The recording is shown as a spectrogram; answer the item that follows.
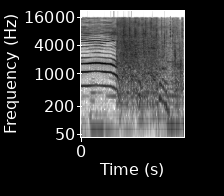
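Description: A cartoon character's high, held cry of alarm, cut off under a second in by a loud, noisy crash of breaking wood.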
